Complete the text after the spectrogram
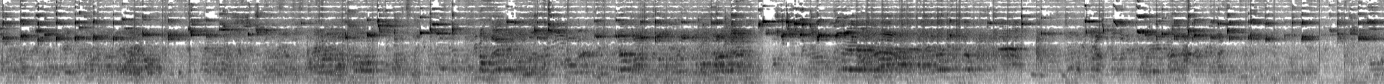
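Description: A crowd of spectators chatters and calls out.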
